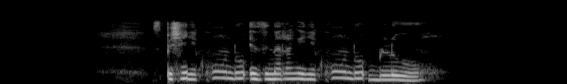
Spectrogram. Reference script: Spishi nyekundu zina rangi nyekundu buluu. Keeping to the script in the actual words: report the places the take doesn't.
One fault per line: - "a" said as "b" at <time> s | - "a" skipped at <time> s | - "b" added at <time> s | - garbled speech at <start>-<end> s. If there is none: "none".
none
